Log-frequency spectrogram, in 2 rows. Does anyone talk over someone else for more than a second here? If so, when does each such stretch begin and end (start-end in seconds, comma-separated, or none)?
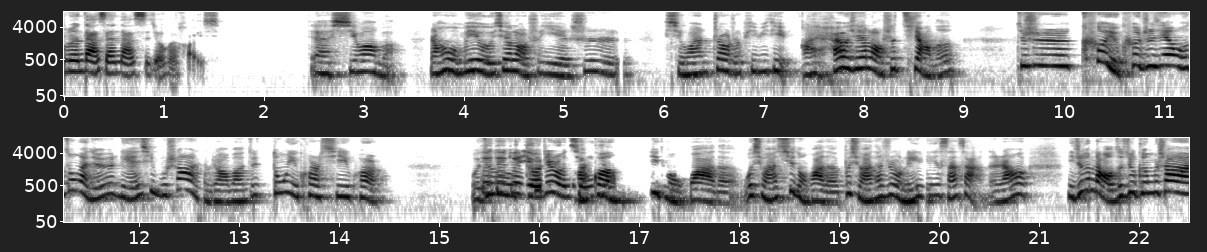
15.4-16.9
